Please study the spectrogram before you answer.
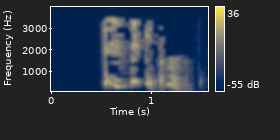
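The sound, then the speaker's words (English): Someone coughs in a short, throaty burst of a few voiced hacks from an irritated throat, fairly loud and heard alone with no other sound. “my apologies, I haven't coughed all day.”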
